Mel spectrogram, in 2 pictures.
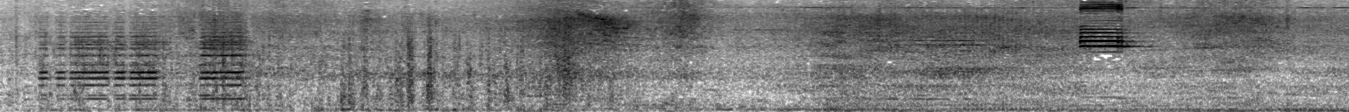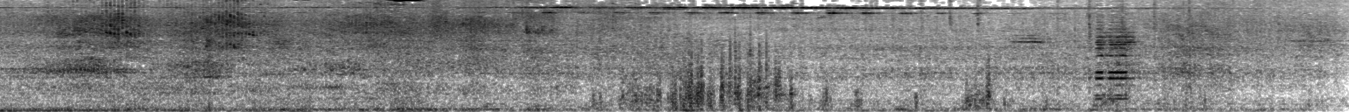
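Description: Street traffic: a steady low rumble of vehicle engines, with horns tooting twice near the start, once about eleven seconds in, and once near the end.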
